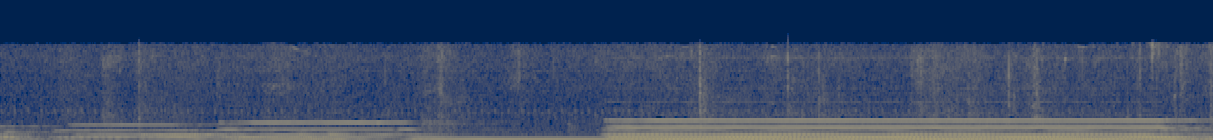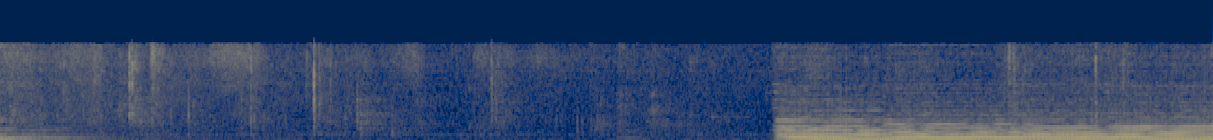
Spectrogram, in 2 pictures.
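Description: Pipe organ playing a moving passage that settles into a held closing chord, released about six seconds in and dying away in the room. After a few seconds' lull the full organ comes back in loudly about ten seconds in.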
